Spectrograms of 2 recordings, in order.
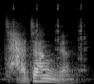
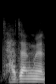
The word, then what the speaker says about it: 자장면: 잠 공항으로 되지 않잖아요 짬뽕은 짬뽕 인데 자장면은 발음은 짜장 인데 항상 자장 으로 쓰세요 그래서 현실과 맞지 않아서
